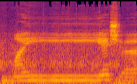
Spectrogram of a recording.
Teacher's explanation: رکتے ہوئے حمزہ کی آواز آنی چاہیے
